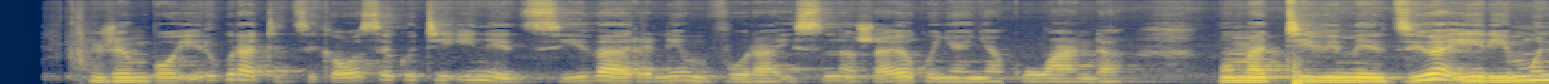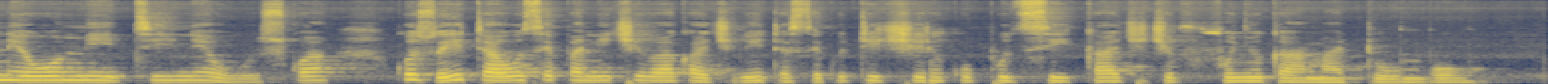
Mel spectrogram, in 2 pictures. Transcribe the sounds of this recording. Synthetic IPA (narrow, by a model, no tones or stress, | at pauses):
nʐimbo̞iɾikuɾatid͡zikawo̞se̞kutiʔine̞d͡ziʋaɾine̞ɱvuɾaisinaʐajo̞kuɲaɲakuwaːnda | mumatiʋime̞d͡ziʋaʔiɾimune̞wo̞mitʰine̞ɦuswakuzo̞itawo̞se̞pane̞t͡ʃiʋakwat͡ʃino̞itase̞kutit͡ʃiɾikuput͡sikat͡ʃit͡ʃip͡fuɲukamatoːmbo̞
